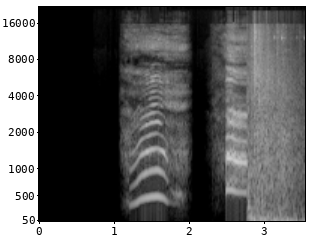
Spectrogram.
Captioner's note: inhale; jail bars slam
